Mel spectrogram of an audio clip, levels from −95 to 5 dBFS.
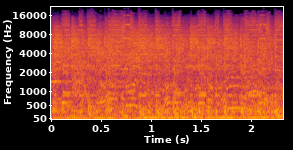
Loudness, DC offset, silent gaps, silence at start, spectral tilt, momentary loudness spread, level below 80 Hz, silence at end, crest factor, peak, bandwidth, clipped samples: -12 LUFS; under 0.1%; none; 0 s; -2.5 dB/octave; 1 LU; -22 dBFS; 0 s; 14 dB; 0 dBFS; 19.5 kHz; under 0.1%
